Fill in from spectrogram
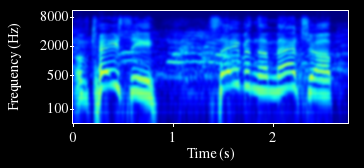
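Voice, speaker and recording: A man working as a wrestling commentator, calling live play-by-play in excited shouts. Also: slow. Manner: shouted, high-energy calls. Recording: loud crowd and venue noise. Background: cheering crowd.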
